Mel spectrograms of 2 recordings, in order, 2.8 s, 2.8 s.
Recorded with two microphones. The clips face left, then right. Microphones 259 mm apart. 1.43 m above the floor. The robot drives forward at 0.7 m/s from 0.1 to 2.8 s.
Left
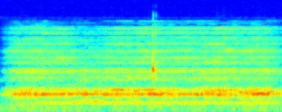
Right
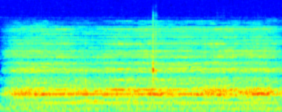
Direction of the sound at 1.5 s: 50° right (ahead or behind).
